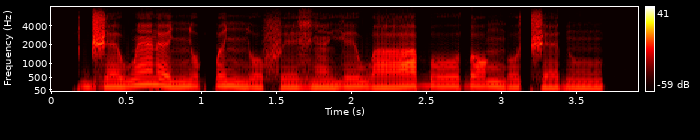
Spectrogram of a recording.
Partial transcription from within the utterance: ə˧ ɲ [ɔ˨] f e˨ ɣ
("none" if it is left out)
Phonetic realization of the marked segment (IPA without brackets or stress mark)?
o˨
